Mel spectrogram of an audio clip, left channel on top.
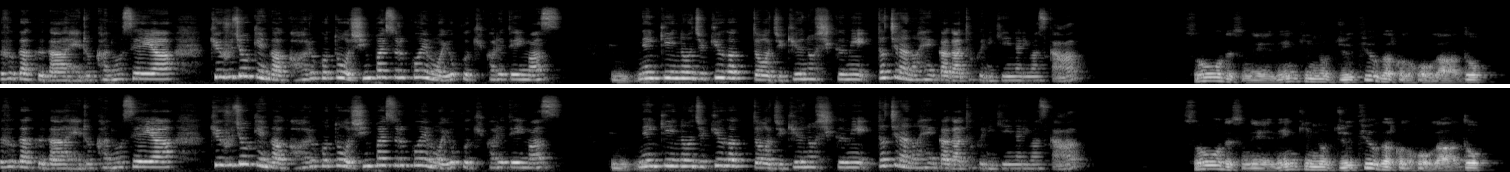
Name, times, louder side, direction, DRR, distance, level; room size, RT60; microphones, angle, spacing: voice 1, 0.0-5.5 6.4-10.8, left 2 dB, 20° left, 0.7 m, -22 dB
voice 2, 6.1-6.5 11.8-14.8, right 3 dB, 85° right, 0.8 m, -21 dB
3.9 x 2.3 x 2.5 m
head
